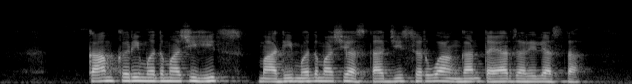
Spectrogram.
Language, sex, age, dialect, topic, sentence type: Marathi, male, 18-24, Southern Konkan, agriculture, statement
